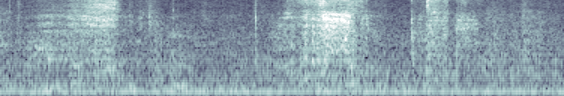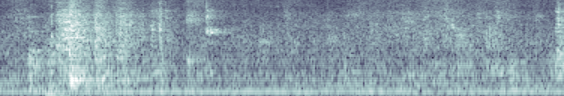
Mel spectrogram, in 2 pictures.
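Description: Close-up crunching and chewing of a mouthful of raw shredded cabbage, in a few crisp bursts, over a steady low hum.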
